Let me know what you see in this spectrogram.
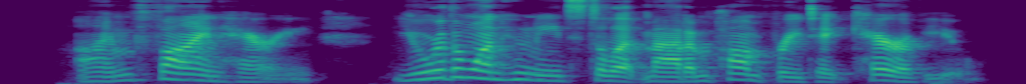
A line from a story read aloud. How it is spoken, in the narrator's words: he said softly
